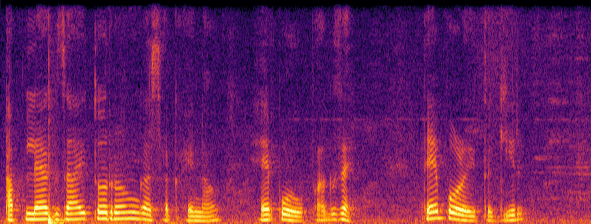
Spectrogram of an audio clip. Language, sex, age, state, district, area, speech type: Goan Konkani, female, 30-45, Goa, Salcete, rural, spontaneous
